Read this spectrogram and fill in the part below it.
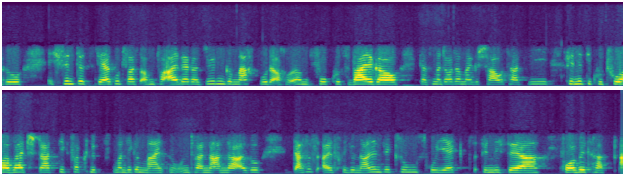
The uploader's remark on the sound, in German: Beantwortete in einem Telefoninterview Fragen zur Kulturstrategie 2023.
